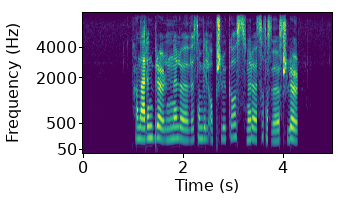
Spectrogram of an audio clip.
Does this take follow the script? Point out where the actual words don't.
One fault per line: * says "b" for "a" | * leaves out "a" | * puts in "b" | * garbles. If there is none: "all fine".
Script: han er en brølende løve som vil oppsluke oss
* garbles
